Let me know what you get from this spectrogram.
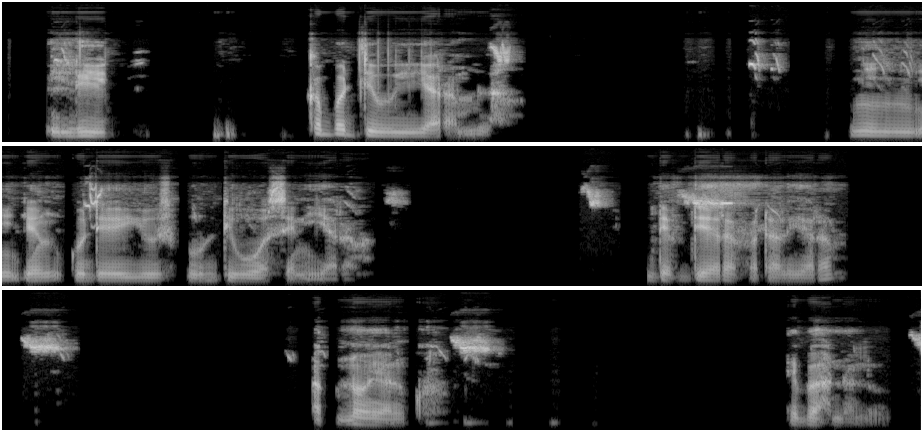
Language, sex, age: Wolof, male, 36-49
